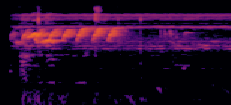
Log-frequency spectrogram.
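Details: Orange-headed thrush singing a quick run of repeated clear, slurred whistled notes, about eight in just over a second, then quieter, with a low hum beneath.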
